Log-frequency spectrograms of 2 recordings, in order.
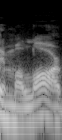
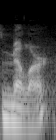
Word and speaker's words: Millar: In Miller's newsletter, you know, some people say Millar, but it's actually pronounced Miller.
